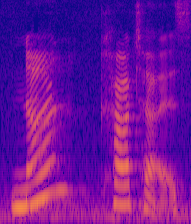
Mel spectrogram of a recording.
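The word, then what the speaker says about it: nankhatai: called again nan Coty's I says I say nan Coty's she says so slowly her pronunciation is perfect I think about what miss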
